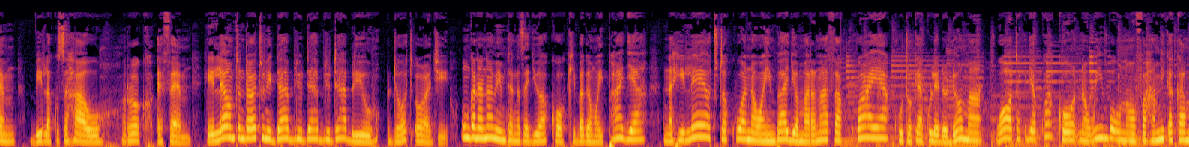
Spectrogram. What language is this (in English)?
Swahili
